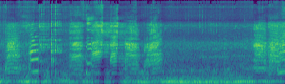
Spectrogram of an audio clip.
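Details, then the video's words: Ducks quack in a noisy cluster of rough, nasal calls during the first three seconds. After a quieter gap with a low engine-like drone, another short burst of quacking closes the recording. "Ducks quack quack"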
